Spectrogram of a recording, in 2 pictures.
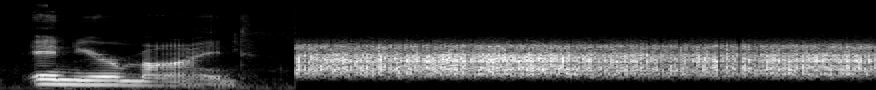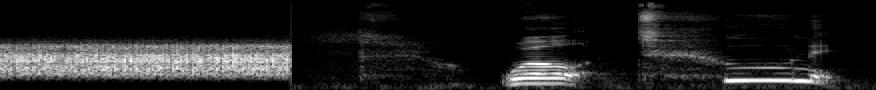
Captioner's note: crackling radio station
